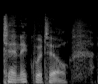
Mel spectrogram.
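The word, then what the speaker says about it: Taniquetil: As for instance, the mountain upon which Manwë and Varda live is apparently, Christopher pronounces it Tenequitil, and I did not have the stress on that syllable.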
